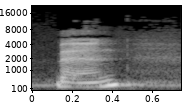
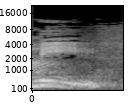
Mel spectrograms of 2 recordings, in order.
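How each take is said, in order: First: The vowel sounds like the one in 'bed'. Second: The vowel sounds like the one in 'bean'. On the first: "the name Ben, I'm saying it, trying to, you know, put emphasis on the correct pronunciation" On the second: "Ben would be Bean"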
